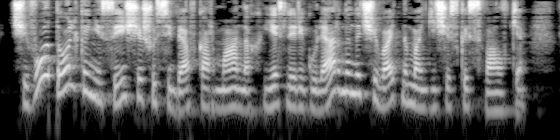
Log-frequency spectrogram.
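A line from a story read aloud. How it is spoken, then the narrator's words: Calm explanation. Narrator (Russian): спокойно пояснила мисс Смит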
